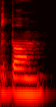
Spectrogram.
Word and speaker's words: bomb: Panie, które używają rozświetlaczy Riany, pewnie znają diamond bomb. Często słyszę wymowę diamond, bomb, a powinno być diamond ze szwa i niemym b, bomb.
